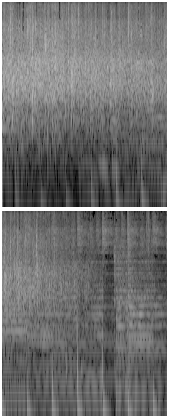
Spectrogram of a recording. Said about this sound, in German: Ich danke Ihnen dreien ganz, ganz herzlich für diese für mich zumindest wunderbare Diskussion und das ist Ihr Applaus.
